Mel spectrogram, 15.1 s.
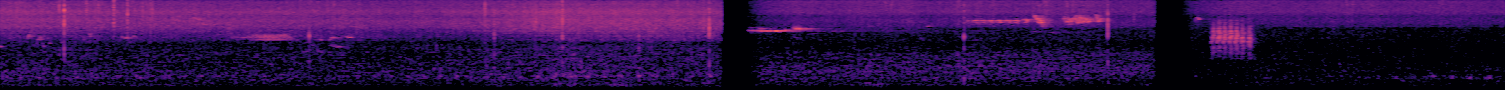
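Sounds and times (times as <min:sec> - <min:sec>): outdoor background hiss: 0:00.0 - 0:15.0
high bird chirps: 0:07.5 - 0:08.2, 0:12.0 - 0:12.6.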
